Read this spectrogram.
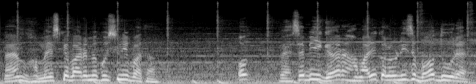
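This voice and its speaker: Actor playing an evasive neighbour. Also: male voice, high voice, fairly quick, music in the background, close to an everyday voice. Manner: defensive, evasive. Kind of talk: television crime drama acting.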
